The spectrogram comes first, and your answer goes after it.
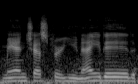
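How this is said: It is said in an American accent. "Americans are like"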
